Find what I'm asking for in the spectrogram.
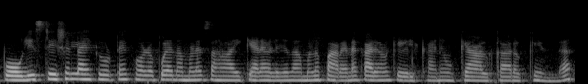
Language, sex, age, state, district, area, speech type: Malayalam, female, 30-45, Kerala, Palakkad, rural, spontaneous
